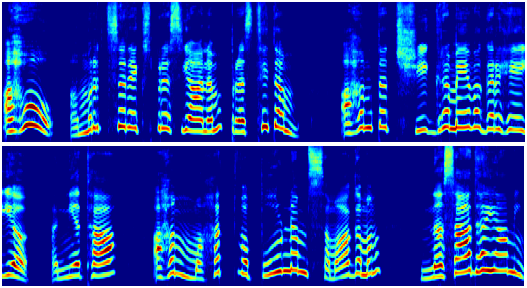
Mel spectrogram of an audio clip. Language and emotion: Sanskrit, surprised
